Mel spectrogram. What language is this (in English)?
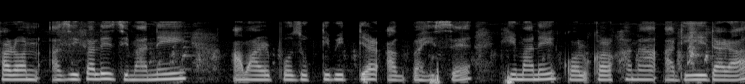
Assamese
